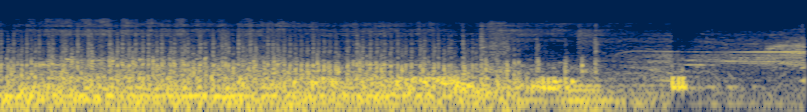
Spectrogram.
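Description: Marching band playing loudly, drums and horns together, the music dying away about six seconds in. A single sharp hit follows near the seventh second, then voices near the end.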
